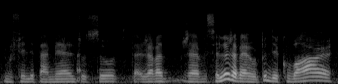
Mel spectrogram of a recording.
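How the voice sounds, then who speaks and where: A man's voice: medium pitch, fast talker, darkish tone, a little hiss or hum. A man with a Québécois French accent hosting a casual interview, chatty and often finishing his guest's sentences. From Quebec. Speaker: podcast host.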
